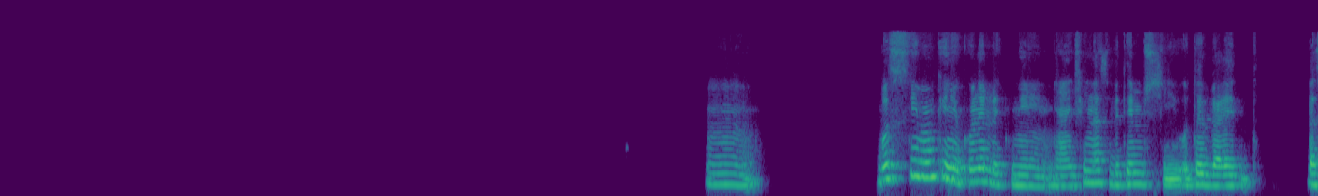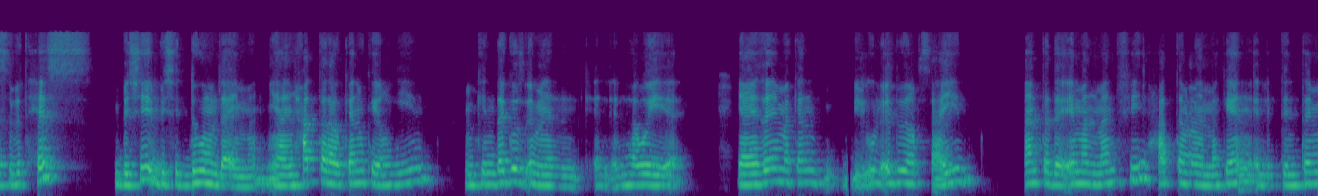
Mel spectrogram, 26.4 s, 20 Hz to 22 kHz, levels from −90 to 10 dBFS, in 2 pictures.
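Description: No technical faults can be heard anywhere in this speech recording. Nothing in the audio breaks, drops out or changes abruptly from beginning to end.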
